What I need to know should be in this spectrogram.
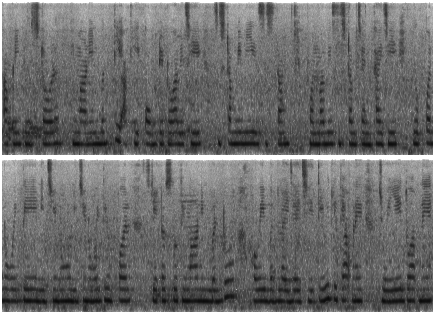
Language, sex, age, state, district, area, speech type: Gujarati, female, 18-30, Gujarat, Narmada, rural, spontaneous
